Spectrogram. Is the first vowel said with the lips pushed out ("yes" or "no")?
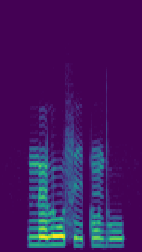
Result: no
